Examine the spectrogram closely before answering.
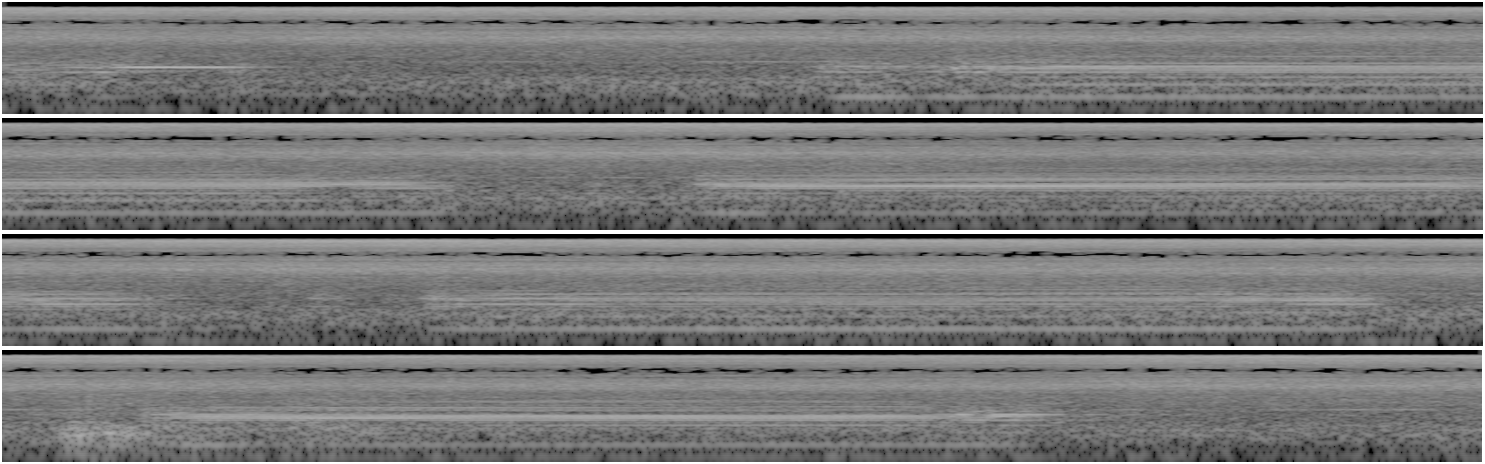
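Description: Indexable-insert milling cutter taking passes through steel in a vertical mill: a steady pitched hum with overtones while the cutter is engaged, in four passes of about five seconds with short breaks between them, over a constant hiss.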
